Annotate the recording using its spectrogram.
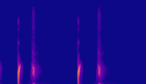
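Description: Five short pop sound effects, three in quick succession and two more about a second later, marking elements popping onto an animated end card.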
